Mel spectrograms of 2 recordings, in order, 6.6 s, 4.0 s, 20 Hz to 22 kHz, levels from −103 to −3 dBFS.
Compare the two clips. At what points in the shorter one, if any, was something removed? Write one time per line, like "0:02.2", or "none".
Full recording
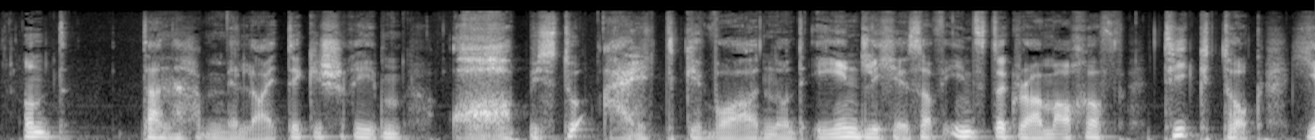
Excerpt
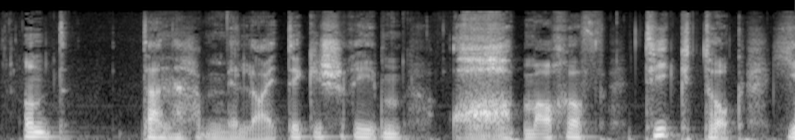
0:02.6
